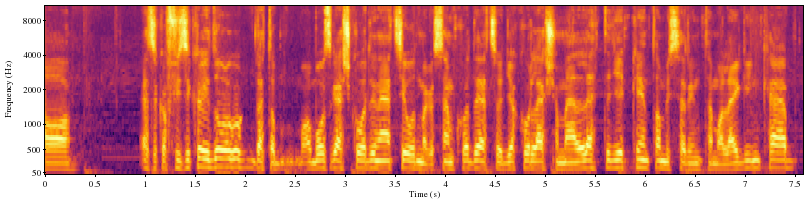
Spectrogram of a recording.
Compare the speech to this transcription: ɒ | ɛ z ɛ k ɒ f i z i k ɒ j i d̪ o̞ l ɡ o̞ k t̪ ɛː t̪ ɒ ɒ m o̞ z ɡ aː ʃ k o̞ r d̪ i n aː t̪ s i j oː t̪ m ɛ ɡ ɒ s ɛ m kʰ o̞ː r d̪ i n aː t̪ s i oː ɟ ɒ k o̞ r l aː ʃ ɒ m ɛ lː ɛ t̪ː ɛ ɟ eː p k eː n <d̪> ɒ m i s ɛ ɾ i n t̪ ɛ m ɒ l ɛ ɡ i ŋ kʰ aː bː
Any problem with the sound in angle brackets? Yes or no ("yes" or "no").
yes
